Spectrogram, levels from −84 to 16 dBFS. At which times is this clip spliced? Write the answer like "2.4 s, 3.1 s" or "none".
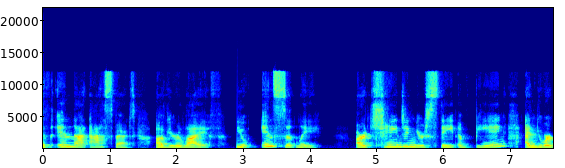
2.9 s

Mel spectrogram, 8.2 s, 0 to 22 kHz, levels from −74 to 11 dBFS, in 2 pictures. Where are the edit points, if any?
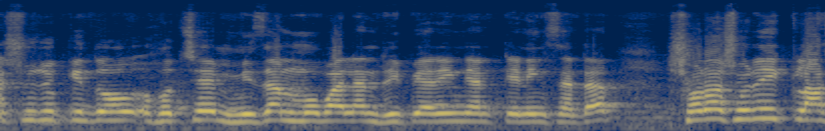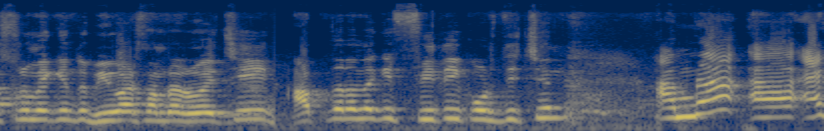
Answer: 5.5 s

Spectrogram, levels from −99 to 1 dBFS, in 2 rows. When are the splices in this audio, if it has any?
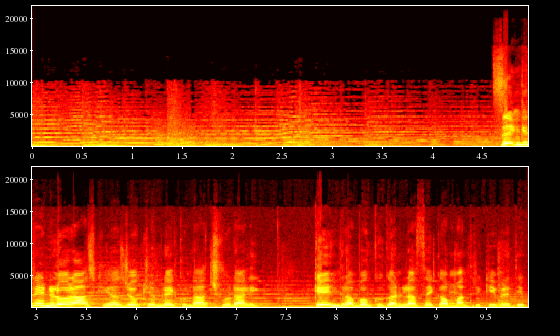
4.6 s

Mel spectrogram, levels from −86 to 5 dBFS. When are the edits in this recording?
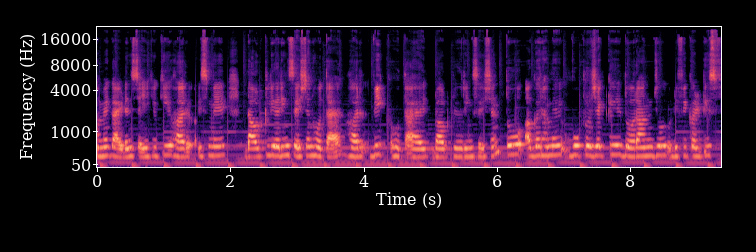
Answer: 1.5 s, 4.0 s, 6.0 s

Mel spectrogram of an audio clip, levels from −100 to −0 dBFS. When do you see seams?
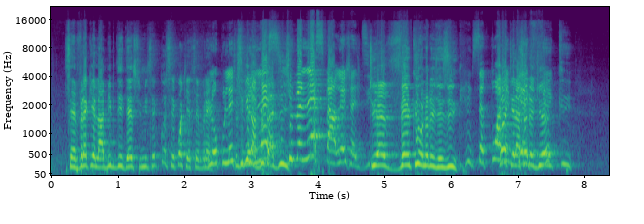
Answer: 4.6 s

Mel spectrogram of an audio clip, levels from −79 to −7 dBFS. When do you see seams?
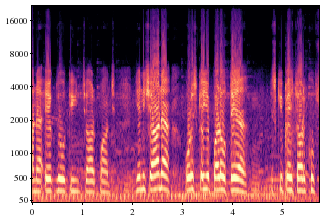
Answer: none

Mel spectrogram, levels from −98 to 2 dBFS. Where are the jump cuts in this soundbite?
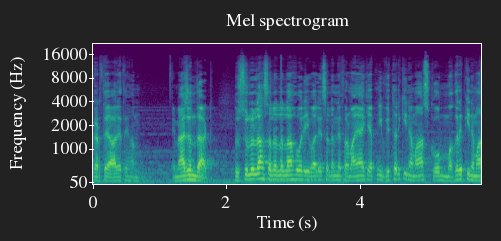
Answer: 2.1 s

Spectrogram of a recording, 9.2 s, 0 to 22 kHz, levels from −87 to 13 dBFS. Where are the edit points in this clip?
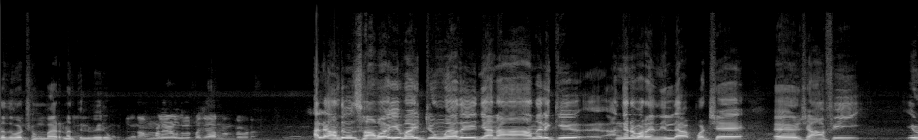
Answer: none

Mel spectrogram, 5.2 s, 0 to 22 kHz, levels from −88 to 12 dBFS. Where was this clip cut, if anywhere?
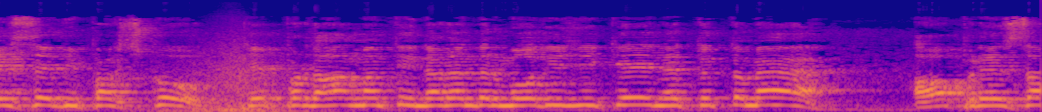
1.1 s

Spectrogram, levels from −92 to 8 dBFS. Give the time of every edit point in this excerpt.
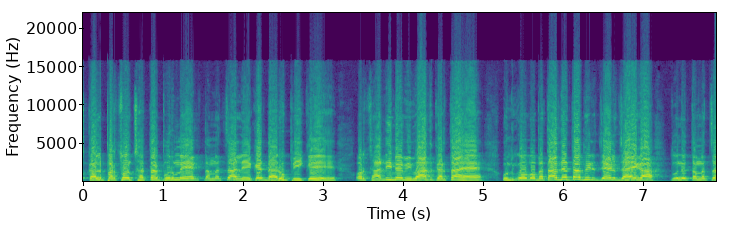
none

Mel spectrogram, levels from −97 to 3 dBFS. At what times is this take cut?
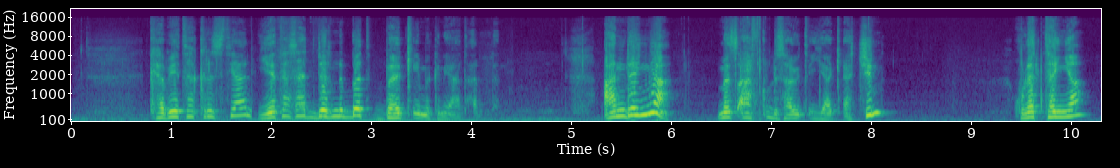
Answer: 1.8 s

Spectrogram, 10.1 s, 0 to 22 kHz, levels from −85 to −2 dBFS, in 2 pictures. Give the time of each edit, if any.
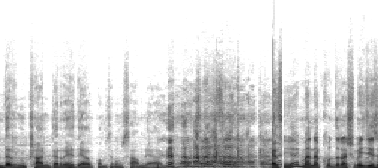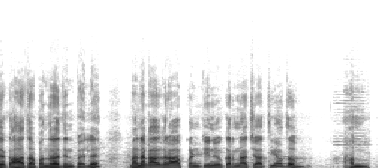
3.8 s

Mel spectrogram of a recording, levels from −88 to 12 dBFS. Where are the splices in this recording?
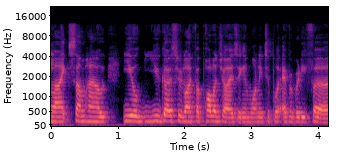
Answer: none

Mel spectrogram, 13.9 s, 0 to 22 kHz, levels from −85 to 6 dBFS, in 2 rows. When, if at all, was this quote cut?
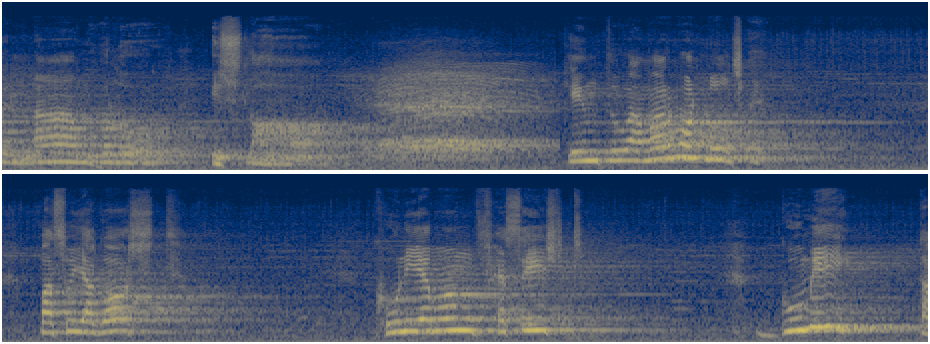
4.1 s

